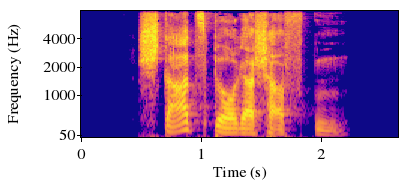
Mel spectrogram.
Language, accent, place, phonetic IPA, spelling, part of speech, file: German, Germany, Berlin, [ˈʃtaːt͡sˌbʏʁɡɐˌʃaftn̩], Staatsbürgerschaften, noun, De-Staatsbürgerschaften.ogg
- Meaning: plural of Staatsbürgerschaft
